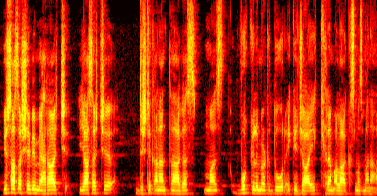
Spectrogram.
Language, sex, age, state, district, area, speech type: Kashmiri, male, 30-45, Jammu and Kashmir, Anantnag, rural, spontaneous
